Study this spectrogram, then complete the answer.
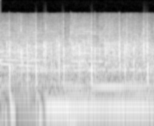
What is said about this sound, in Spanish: Señores, aplauso a lo que me dijo mi compadre.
